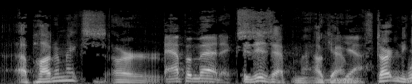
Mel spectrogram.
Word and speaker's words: Appomattox: It is Appomattox.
